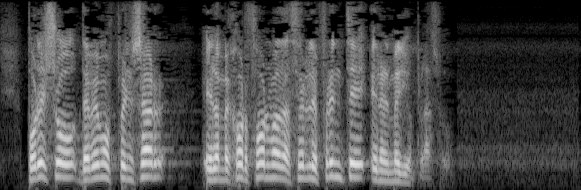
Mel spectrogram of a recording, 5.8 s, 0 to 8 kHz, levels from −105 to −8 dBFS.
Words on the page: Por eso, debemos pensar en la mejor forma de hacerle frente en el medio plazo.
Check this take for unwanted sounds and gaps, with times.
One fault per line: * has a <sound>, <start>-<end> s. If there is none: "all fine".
all fine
